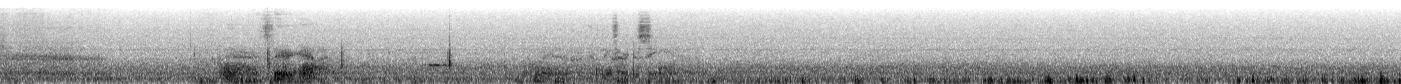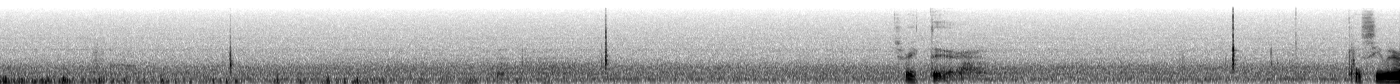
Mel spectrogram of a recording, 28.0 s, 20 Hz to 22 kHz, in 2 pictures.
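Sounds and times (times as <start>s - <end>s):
wind buffeting microphone: 1.8s - 20.0s.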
